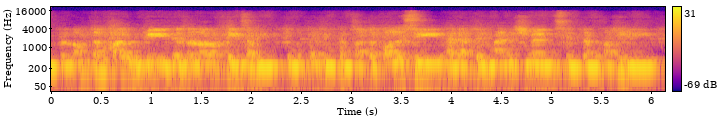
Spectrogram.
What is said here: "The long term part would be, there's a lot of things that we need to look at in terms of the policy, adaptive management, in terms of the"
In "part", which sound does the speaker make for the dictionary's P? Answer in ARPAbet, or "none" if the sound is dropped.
F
